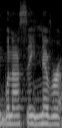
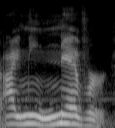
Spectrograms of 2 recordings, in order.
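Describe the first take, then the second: First: Said in the usual way. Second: Never drawn out slowly and pressed hard; stress on never. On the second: Shown as a demonstration. Insisting to viewers with a slow stressed never. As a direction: lean long on the word never.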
